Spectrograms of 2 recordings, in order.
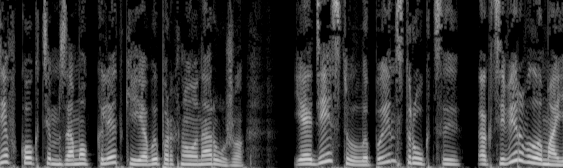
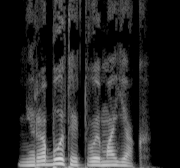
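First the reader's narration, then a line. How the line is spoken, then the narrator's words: Grumbled. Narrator (Russian): проворчал он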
